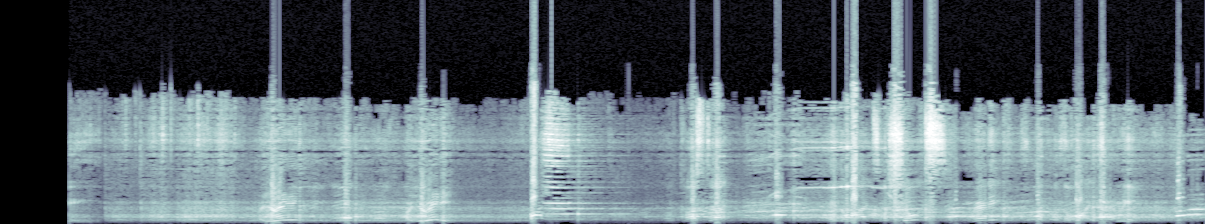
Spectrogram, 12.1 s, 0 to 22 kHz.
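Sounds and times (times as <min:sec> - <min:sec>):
arena crowd noise: 0:00.7 - 0:12.0.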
